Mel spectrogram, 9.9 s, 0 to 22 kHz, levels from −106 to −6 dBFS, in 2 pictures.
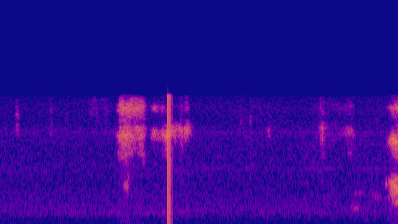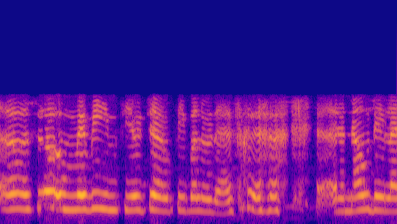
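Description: A brief burst of sharp ticks and crackle lands between 2.1 and 2.16 s over the telephone-band speech. These are bit errors on a digital phone line: a rate around one or two percent flips bits in the G.711 stream, and each flip corrupts a single sample, with hits on high bits turning into clicks.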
